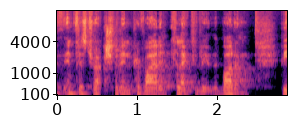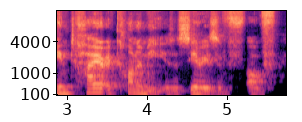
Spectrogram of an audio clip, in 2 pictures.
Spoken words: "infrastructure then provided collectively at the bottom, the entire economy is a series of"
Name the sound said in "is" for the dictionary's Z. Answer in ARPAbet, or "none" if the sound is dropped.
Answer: Z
